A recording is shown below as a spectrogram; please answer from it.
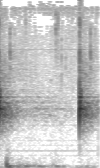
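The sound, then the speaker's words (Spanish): Water drips from a leaking shower, two distinct plinking drops about a second apart, clear against a quiet background with a faint low rumble. “Una ducha perdiendo agua suena así.”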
